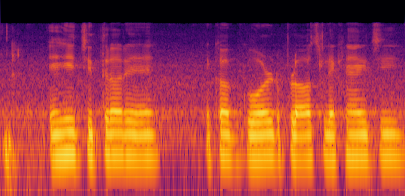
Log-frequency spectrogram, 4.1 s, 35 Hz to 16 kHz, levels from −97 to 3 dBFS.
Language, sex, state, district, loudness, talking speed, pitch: Odia, male, Odisha, Malkangiri, -13 LUFS, 90 wpm, 120 Hz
